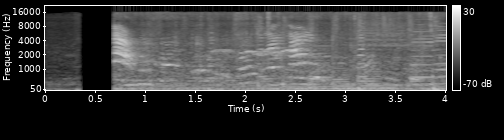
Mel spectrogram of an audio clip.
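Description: Children's voices, playing and calling out, with other voices, starting suddenly just under a second in after a brief silence.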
